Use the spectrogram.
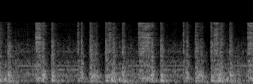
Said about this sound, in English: Okay, let me document this here real quick. Get some printouts.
